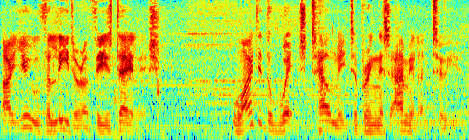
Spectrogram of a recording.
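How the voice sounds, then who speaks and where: An actor playing a wry, direct human adventurer in a fantasy video game. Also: male voice, medium pitch, sing-song, brisk, music in the background, natural voice. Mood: questioning.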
